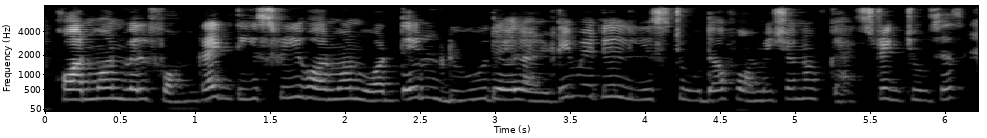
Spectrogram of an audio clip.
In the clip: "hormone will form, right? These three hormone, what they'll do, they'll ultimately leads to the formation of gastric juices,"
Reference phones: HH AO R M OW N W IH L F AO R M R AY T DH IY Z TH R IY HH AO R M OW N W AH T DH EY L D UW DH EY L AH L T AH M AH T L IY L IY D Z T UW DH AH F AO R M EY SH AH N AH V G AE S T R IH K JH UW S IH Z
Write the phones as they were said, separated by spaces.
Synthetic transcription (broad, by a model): HH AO R M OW N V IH L F AO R M R AY T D IY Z T R IY HH AO R M OW N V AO T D EY L D UW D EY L AH L T AH M AH T L IY L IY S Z T UW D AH F AO R M EY SH AH N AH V G AE S T R IH K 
